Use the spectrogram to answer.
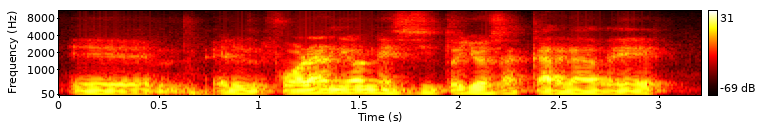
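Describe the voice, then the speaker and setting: Easygoing Mexican man with a low voice. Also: normal speed, roomy sound. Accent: Mexican Spanish. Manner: relaxed, joking, slangy. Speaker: podcast host. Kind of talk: casual chat.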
